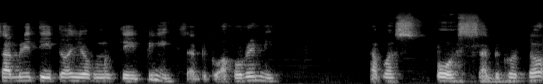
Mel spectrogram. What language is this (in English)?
Filipino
